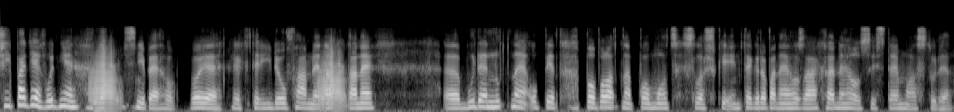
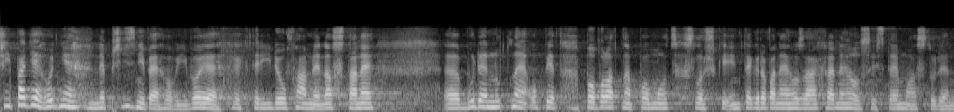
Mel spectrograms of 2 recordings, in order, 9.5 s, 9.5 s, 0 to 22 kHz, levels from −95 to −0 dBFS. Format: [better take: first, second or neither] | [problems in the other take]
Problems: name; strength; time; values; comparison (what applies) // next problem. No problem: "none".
second | noise reduction (neural diffusion model UNIVERSE++)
